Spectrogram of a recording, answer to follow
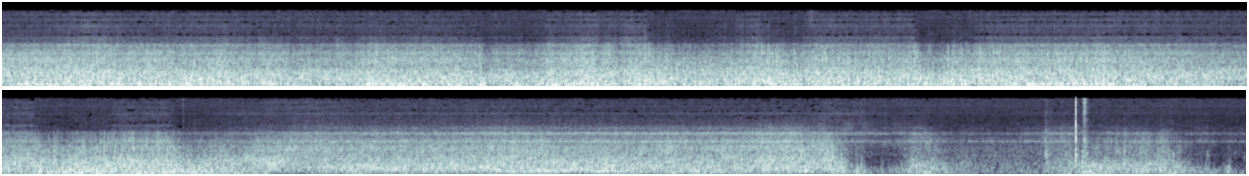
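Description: Wind rushing over the camera microphone of a paraglider in flight: a steady, loud rushing noise that drops away abruptly near the end, followed by a single sharp click.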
